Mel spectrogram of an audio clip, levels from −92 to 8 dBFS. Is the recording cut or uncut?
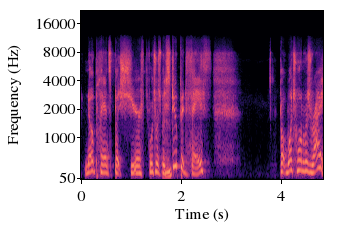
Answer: cut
